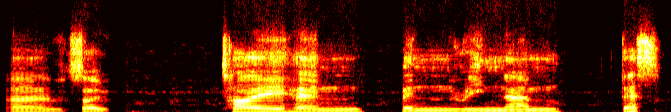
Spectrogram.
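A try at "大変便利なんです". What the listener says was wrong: Perfect. Exactly. Taihen Benrinan des. Exactly this. Good. Well done.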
